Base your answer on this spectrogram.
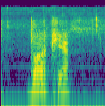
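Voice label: "dorpje", Dutch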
